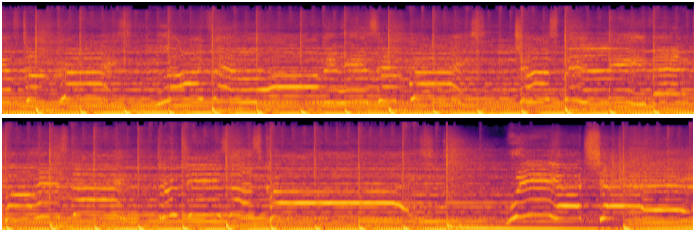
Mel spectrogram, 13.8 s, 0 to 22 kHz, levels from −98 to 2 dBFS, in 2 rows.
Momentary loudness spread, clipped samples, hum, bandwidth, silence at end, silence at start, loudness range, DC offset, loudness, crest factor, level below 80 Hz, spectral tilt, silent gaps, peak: 2 LU; under 0.1%; none; 18 kHz; 0 s; 0 s; 0 LU; under 0.1%; -14 LUFS; 10 dB; -16 dBFS; -4.5 dB/octave; none; -2 dBFS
